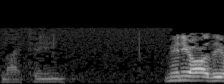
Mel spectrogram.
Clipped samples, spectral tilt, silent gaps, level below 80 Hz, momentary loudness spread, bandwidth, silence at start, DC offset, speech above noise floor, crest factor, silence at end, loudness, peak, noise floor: under 0.1%; -8.5 dB/octave; none; -78 dBFS; 27 LU; 5.8 kHz; 0 s; under 0.1%; 26 dB; 20 dB; 0 s; -22 LUFS; -6 dBFS; -50 dBFS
